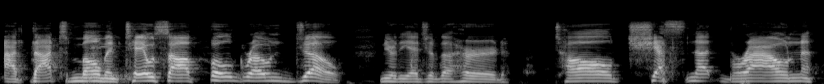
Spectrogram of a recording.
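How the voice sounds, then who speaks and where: A man reading a storybook aloud as narrator, with dramatic, suspenseful swells and hushed drops. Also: a little high, steady tone, slow pace. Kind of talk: expressive storybook read-aloud. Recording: dull lo-fi, roomy echo.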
